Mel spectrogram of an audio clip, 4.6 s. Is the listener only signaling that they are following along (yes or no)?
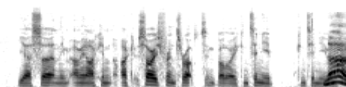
no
